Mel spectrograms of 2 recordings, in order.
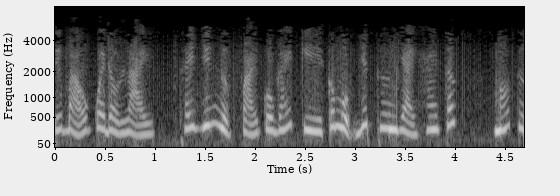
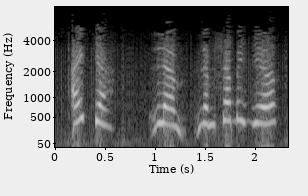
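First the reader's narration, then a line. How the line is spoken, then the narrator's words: Sudden cry. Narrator (Vietnamese): tiểu quận chúa chợt kêu lên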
